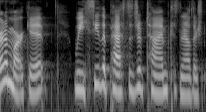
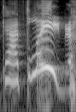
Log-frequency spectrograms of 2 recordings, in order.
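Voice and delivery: high, loud mock scolding shout; playfully outraged yell; exasperated yell; 9 semitones higher, 13 dB louder than usual. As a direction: holler the name in disbelief. Yelling at the film character.

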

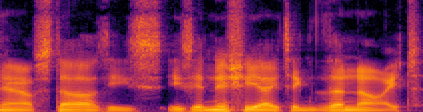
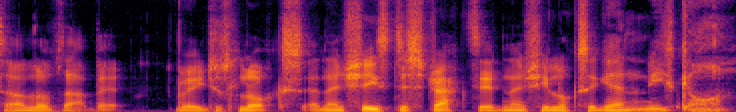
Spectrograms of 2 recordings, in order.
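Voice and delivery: ordinary talk, nothing marked

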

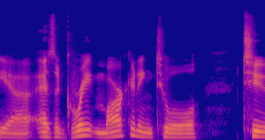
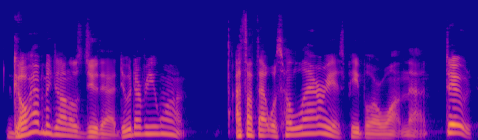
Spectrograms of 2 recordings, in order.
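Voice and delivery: usual speaking voice

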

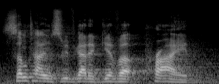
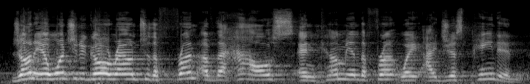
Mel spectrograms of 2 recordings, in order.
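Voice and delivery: mild retold yell; 6 semitones higher than usual. Missionary calling to a running child, mild mock yell. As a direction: call out to the boy from the side of the house. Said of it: "she yelled at him from the side".

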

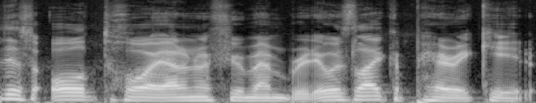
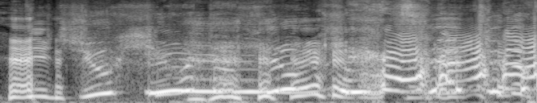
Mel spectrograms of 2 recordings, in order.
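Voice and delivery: much higher, laughing scandalized gasp; shocked cashier; 7 dB louder than usual. Retold or imitated. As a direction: cashiers gossiping in shock about the kid. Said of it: "They were like".

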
